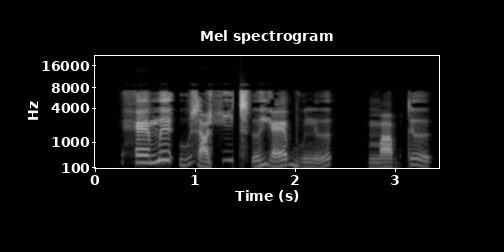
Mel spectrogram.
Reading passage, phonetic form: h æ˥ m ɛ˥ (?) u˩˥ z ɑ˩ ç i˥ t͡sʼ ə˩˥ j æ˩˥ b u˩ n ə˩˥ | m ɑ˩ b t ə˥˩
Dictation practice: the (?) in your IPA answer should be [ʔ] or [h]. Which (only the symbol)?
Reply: ʔ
